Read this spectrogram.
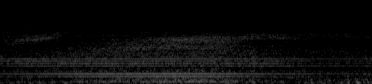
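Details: Surface Pro 3 i5 256GB replacement unit, worse than the returned one: steady airy rush with a fixed buzzy tone instead of the normal whoosh; persists after all Windows updates, suspected fan defect.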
